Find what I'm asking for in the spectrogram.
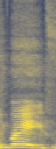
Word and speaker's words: Ralph: Yeah, it's spelt Ralph, but it's pronounced Rafe.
